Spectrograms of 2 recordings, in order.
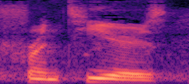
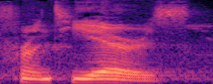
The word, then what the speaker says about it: Frontier(s): cuz I'm an idiot didn't realize it's just the word Frontiers and I would always pronounce it Frontiers cuz I thought it was French like a a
